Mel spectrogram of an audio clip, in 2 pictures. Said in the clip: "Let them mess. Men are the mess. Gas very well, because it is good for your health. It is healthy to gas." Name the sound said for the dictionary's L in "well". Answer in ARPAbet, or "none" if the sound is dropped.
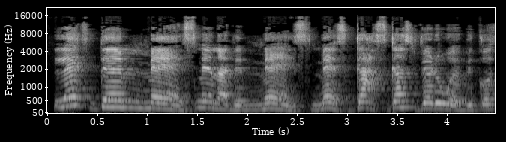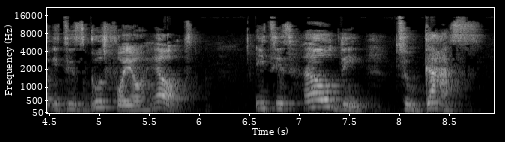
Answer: L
